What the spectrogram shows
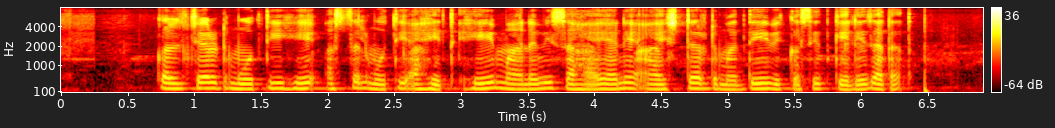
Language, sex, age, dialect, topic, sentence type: Marathi, female, 31-35, Standard Marathi, agriculture, statement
